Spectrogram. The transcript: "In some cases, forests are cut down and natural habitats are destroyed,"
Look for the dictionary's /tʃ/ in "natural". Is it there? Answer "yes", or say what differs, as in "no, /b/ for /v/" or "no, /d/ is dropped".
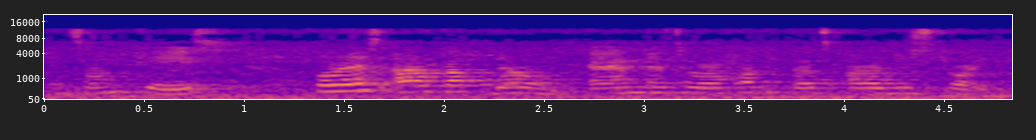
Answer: no, /tʃ/ is dropped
